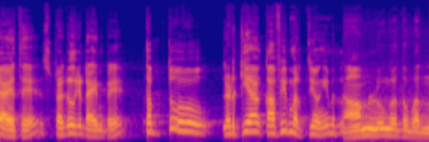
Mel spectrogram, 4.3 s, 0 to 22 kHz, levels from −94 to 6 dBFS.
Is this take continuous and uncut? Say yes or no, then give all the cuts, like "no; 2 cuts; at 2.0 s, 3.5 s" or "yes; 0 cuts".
no; 3 cuts; at 1.4 s, 2.1 s, 3.4 s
